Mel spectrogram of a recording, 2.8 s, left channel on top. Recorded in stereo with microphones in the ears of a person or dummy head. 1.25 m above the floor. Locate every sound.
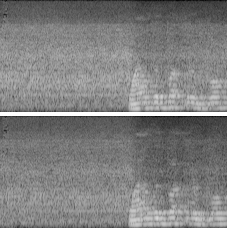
1.6 s a man speaking: 40° left (ahead or behind), 0.6 m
